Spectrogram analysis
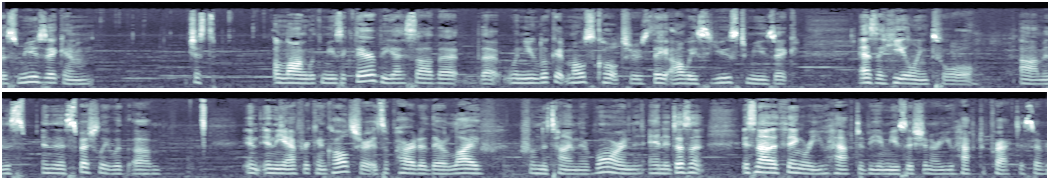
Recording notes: A collection of short interviews recorded at the 2009 Tanglewood Jazz Festival in Lenox, MA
